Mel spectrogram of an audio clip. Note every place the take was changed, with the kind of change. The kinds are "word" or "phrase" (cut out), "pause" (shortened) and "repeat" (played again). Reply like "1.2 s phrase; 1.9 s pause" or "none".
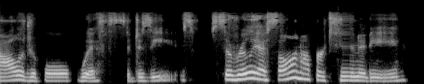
2.0 s pause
